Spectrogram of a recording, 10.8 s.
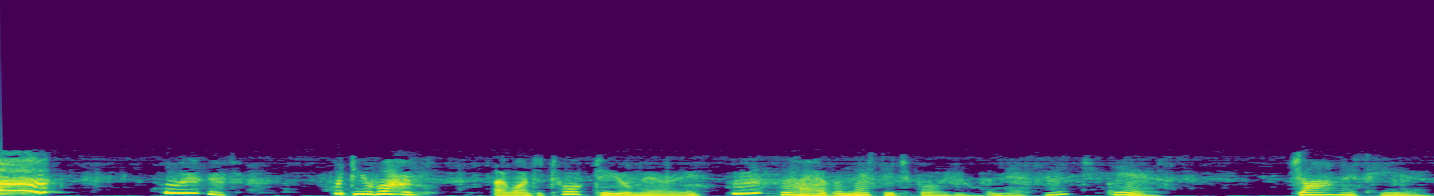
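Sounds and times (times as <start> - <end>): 
woman's stifled scream: 0.0 - 0.5
speech: 2.6 - 8.8, 9.7 - 10.7.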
